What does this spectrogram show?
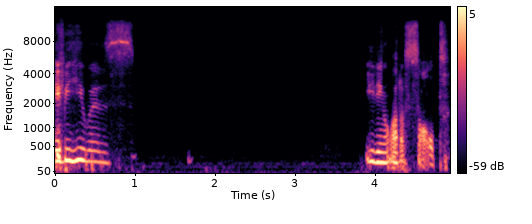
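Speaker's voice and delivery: long pause after "Maybe he was"; dramatic pause. Real, not acted. Co-host excusing actor's bloating, dramatic pause after "was". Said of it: "Very dramatic pro-, pause".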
